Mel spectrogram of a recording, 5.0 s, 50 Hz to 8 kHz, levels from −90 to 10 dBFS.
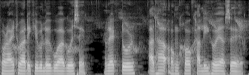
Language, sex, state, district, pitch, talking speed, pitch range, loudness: Assamese, male, Assam, Hailakandi, 115 Hz, 130 wpm, 110-120 Hz, -15 LUFS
